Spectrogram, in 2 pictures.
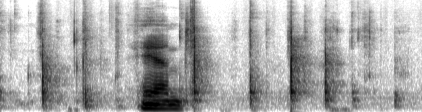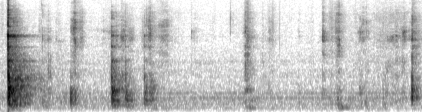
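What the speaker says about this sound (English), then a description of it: "we'll just mix those ingredients together" Dry muffin ingredients, including salt, are stirred together in a mixing bowl, giving a fast run of utensil scrapes and taps against the bowl. A voice talks around the mixing.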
